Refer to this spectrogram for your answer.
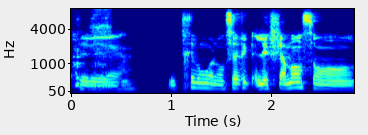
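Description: In a dry, close recording with no echo, a man with a dark, mellow tone and fairly low pitch talks at a fairly slow pace, his pitch varying in an ordinary way. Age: 30s. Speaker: amateur triathlete. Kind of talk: interview.

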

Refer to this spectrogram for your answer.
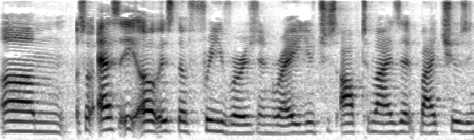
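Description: A woman speaks in a Vietnamese accent. Her intonation stays fairly even. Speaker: podcaster. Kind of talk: casual monologue. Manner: halting.

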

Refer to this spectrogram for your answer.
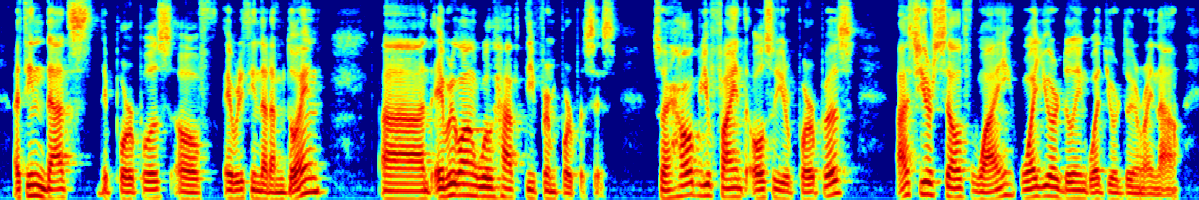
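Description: With a Latin American accent, a man speaks at a moderate pace, his pitch medium and intonation lively. The recording is very clean, with a silent background. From Ecuador. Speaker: podcast host. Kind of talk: personal storytelling monologue. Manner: casual, with filler words.

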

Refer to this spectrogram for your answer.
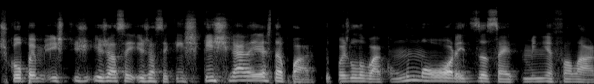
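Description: A man with a European Portuguese accent talks at a moderate pace in a fairly high pitch. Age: 30s. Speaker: gaming podcast co-host. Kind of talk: casual chat.

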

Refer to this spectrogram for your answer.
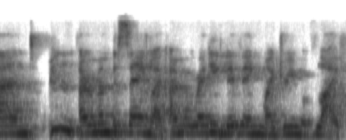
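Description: Somewhat breathy, the voice moves at a fairly quick pace with fairly even intonation and audible room echo. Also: woman. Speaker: coaching student. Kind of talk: casual interview. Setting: call.

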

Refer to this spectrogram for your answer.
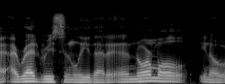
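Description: Over a silent background in a very clean recording, a man with an unremarkable speaking voice talks at a medium pitch with ordinary pitch variation. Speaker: podcast host. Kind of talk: interview conversation.

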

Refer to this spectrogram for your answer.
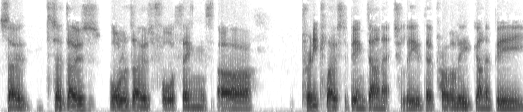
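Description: A dark, mellow tone with an English accent, fairly even intonation and a fairly slow pace, in a dry, close sound with no echo. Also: man. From England. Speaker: NFT project founder and artist. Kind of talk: interview.

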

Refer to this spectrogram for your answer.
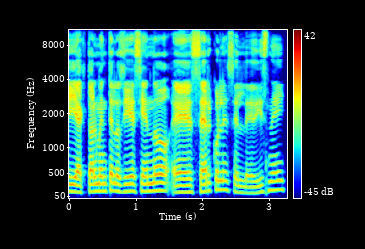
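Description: A man with fairly even intonation. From Monterrey, Mexico. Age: 20s. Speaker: podcast co-host, graphic designer. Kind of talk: casual chat.

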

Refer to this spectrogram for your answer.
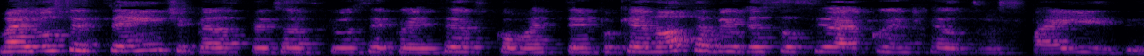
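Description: A woman's fairly high-pitched voice, a normal speaking voice. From São Paulo, Brazil. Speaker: content creator and live-stream host. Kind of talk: live video interview.

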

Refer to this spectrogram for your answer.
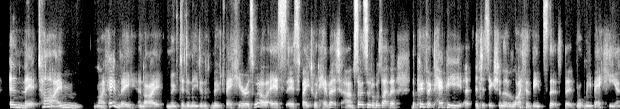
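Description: A woman talks with a New Zealand accent. Her pace is moderate. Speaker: crime novelist. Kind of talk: panel interview.

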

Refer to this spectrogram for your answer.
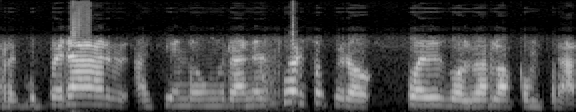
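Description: Her voice, a woman's, sits at a medium pitch. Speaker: thanatologist. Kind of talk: interview. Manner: calm; halting.

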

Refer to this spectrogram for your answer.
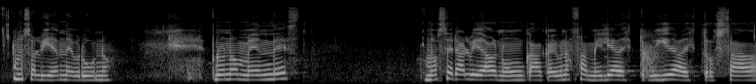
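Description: A woman's fairly high voice at a moderate pace, flat and monotone. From Puerto Iguazú, Misiones, Argentina. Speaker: victim's relative. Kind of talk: testimony. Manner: halting.

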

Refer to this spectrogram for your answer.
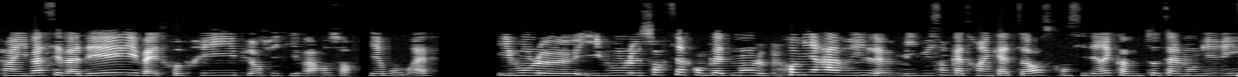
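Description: A woman with an unremarkable speaking voice, fairly high pitch, fairly even intonation, and a moderate pace. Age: 20s. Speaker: podcast co-host, graphic designer. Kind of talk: true-crime storytelling in casual chat. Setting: remote recording.

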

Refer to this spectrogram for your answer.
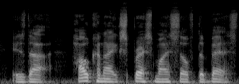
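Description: In a very clean recording with a silent background, a man with an English accent speaks at a moderate pace, his medium-pitched voice dark and mellow in tone. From London, England. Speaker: musician. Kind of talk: casual chat. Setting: studio.

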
